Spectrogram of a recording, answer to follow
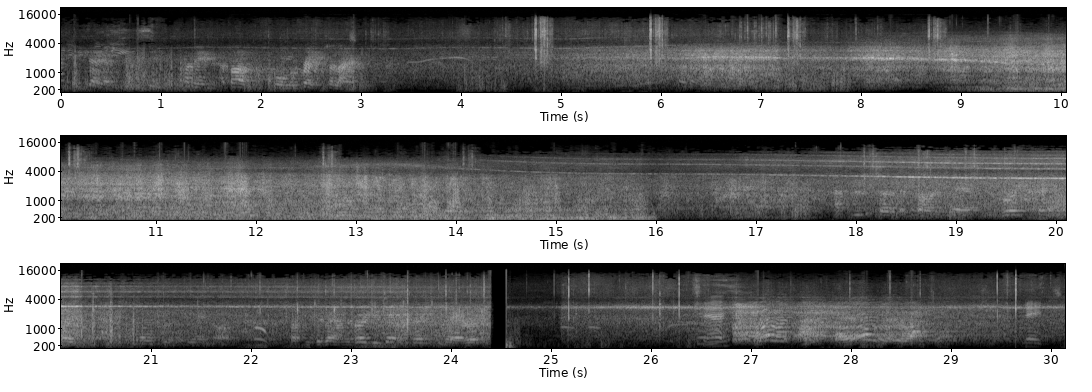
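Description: Fighter jet engines: a jet on an afterburner take-off run builds to a loud, deep roar through the middle that cuts off suddenly, followed by a high turbine whine sliding down in pitch. People's voices are heard underneath at the start and near the end.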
